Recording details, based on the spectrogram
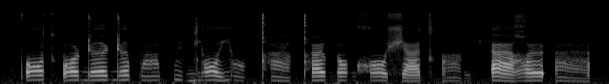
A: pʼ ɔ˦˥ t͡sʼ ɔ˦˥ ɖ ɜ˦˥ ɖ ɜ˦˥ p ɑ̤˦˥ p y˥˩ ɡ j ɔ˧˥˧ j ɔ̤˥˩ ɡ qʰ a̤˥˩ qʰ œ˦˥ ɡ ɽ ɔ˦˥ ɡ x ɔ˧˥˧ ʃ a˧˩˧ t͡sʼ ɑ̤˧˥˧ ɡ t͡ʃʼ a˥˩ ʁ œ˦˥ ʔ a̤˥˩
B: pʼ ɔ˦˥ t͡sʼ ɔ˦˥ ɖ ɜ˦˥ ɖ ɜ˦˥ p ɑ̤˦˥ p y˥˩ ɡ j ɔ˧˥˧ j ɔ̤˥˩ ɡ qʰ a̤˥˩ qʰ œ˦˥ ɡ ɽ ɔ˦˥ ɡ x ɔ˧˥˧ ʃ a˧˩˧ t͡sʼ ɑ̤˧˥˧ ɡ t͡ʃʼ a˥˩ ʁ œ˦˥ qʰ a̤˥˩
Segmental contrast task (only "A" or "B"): A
